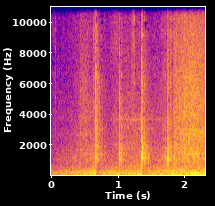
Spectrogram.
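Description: A few light, sharp clicks of the small plastic USB-stick case and circuit board being handled and set down on the work mat.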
